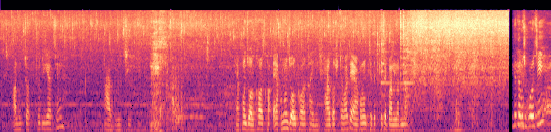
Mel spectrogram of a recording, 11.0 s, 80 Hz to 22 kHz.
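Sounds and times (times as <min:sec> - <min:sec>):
potatoes sizzling in hot oil: 0:00.0 - 0:10.2.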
